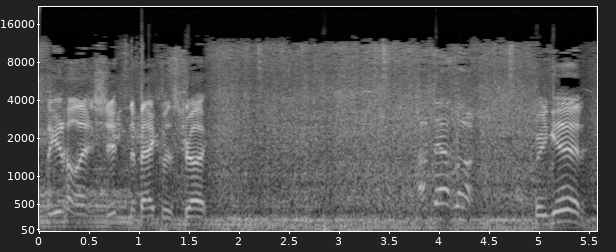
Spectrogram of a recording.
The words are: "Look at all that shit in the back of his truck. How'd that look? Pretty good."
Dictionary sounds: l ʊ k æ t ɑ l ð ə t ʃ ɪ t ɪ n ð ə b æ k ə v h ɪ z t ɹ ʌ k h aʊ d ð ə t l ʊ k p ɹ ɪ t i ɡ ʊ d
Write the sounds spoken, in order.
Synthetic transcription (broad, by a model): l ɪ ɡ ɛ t ɑ l ð ə t ʃ ɪ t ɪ n ð ə b æ k ə v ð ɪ s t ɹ ʌ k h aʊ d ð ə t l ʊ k p ɹ ɪ t i ɡ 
